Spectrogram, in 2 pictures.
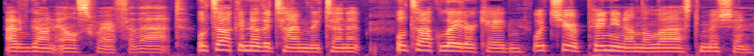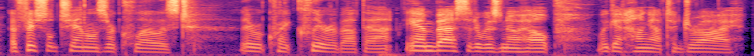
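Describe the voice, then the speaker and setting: A tough female starship commander, played by a woman for a science fiction game. Her voice sits on the low side and is recorded close and dry. She speaks in a firm, clipped, authoritative way with a wry, resolute edge. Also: brisk, no room sound, natural voice. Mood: businesslike, frustrated. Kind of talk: video game voice acting, dramatic dialogue.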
